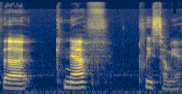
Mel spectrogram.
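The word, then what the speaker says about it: Kneipp: I really like the Knef, please tell me I said it right. No, Knife.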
